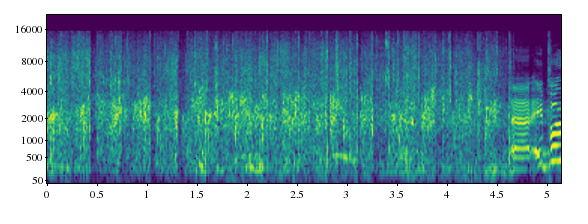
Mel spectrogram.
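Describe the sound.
An audience in the hall applauds steadily and loudly for about five seconds, a dense wash of many hands clapping, before a voice breaks in at the very end.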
